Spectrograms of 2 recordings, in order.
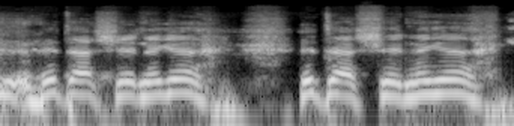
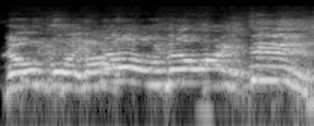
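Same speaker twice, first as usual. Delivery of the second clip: high yelled no; high shout; 11 semitones higher, slower than usual. Real, not acted. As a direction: cry out in protest. Mocking shout during a scuffle.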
